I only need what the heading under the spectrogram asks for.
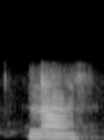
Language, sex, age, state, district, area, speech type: Maithili, female, 30-45, Bihar, Samastipur, rural, conversation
